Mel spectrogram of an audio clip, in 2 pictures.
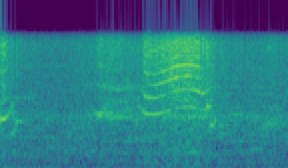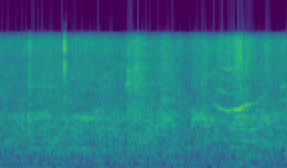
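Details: Stray female cat answering when her name is called, giving a strong wavering meow lasting about a second near the middle, followed by softer, shorter meows, against light background noise.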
